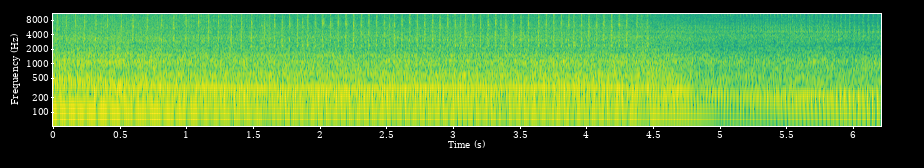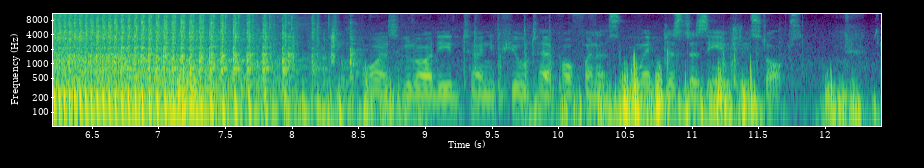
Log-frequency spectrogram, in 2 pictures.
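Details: Victa two-stroke lawn mower rebuilt from two parts mowers, test run after rebuild with new fuel tap (leaking slightly); steady crisp buzz with even firing, then shut off and winds down; sounds healthy.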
